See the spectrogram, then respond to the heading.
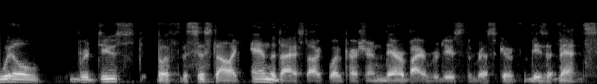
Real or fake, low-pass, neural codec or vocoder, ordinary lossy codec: fake; 7.2 kHz; codec, 16 kHz, 16 kbps, FunCodec, trained on LibriTTS, 50 frames a second; Opus, 24 kbps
